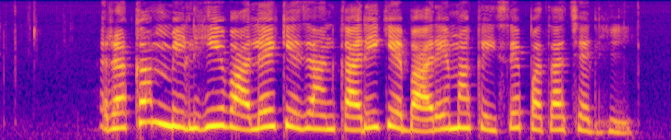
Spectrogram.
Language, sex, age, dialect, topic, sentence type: Chhattisgarhi, female, 18-24, Western/Budati/Khatahi, banking, question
